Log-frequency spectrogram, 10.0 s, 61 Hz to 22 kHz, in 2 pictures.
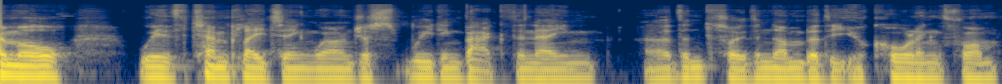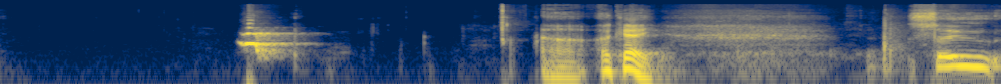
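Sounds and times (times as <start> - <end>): animal yelp: 6.2 - 6.6.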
